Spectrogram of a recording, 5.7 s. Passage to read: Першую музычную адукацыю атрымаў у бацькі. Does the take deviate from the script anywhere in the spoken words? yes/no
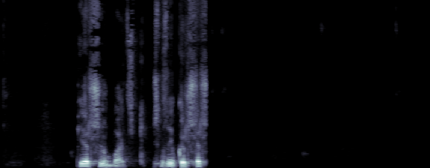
yes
